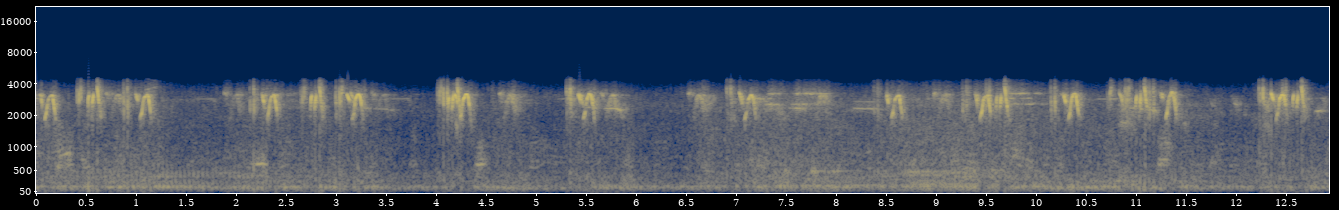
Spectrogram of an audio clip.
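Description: Caged flowerpeckers calling: quick clusters of high, sharp chirps and trills, coming again every second or so with brief pauses.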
